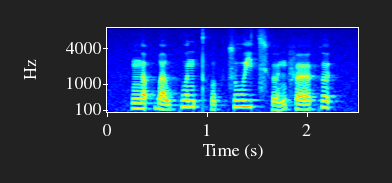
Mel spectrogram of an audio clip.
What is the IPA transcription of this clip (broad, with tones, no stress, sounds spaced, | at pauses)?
ŋ ɐ˧ p̚ w ɐ˨˧ w kʷ ɐ˥ n t̪ʰ ʊ˨ k̚ s uː˥ j t͡sʰ ɵ˨˥ n f œː˨˧ k ɵ˥ t̚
